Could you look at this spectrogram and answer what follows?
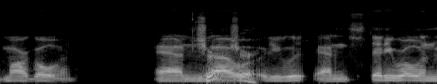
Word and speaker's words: Margolin: steady rolling Maran steady Rolland rhymes with Mar Goan and he and steady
